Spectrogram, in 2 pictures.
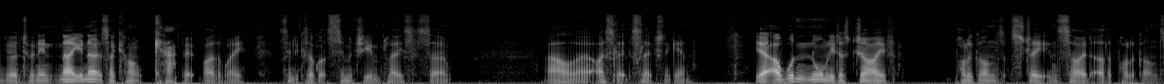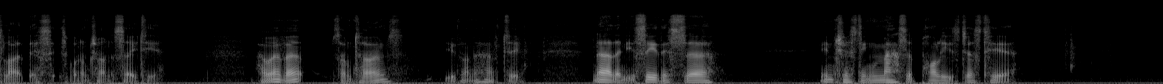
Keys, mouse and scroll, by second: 0.0 alt+middle click, 1.4 alt+middle click, 2.7 alt+middle click, 8.7 alt+middle click, 9.1 middle click, 9.5 alt+middle click, 10.3-12.1 alt+middle drag, 12.6 scroll up 2, 14.6-16.8 alt+middle drag, 17.4 middle click, 17.8-22.3 alt+middle drag.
